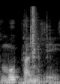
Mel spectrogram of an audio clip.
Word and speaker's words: Mupanji: a mukbang about fufu so he's uh pronounced mupanji so i had this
